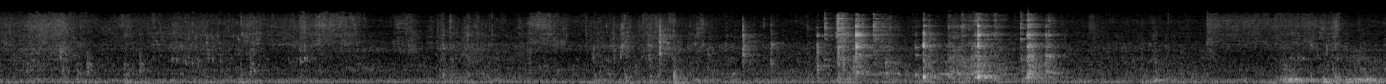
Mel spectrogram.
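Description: Kitchen tap running into a sink while dishes are washed by hand, with a quick run of clinks and clatters of dishware from about eight to ten and a half seconds in.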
